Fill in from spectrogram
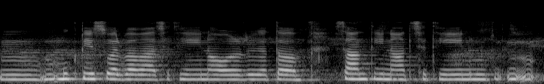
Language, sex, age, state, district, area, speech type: Maithili, female, 18-30, Bihar, Madhubani, rural, spontaneous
